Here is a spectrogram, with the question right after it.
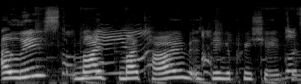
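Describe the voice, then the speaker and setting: A woman's voice rides high in pitch. Music runs behind her. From northern England. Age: 20s. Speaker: vtuber streamer. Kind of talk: live gaming stream chat. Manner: animated.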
